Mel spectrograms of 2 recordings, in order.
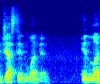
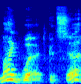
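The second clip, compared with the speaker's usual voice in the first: sing-song British accent blending two accents. Trying a British accent on request, the speaker attempts it: British accent mixing two accents. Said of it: "already mixing two accents".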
